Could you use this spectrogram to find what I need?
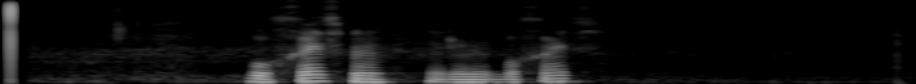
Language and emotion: Russian, sad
